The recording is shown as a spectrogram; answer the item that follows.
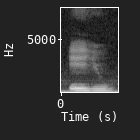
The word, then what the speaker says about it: au: ये जुए के बाद हमेशा ओ लगता है, AU। लिखा AU जाता है लेकिन इसको प्रोनाउंस ओ की तरह किया जाता है, ओ जैसे अल्फ़ाबेट ओ होता है, LMNOPO।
